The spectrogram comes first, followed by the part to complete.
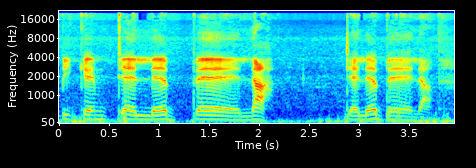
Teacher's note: It substitutes the r sound with l, and so trippel became telebhela.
